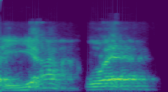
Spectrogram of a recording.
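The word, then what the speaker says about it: Yahweh: E como nós vemos as letras que escrevem esse nome que se pronuncia Yahué, ele também ele pode ser lido através de suas letras individuais, sendo iot, rei, vá, rei, né?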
